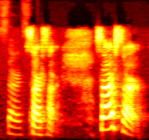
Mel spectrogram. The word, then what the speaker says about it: Sarsahr: Am I saying it right? I always say Sarsahr. Yeah. It's Sarsahr. Sarsahr.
